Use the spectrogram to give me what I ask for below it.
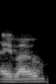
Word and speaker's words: HEYBO: some people call it HEYBO. It's pronounced HEYBO, but with HEYBO Outdoors.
